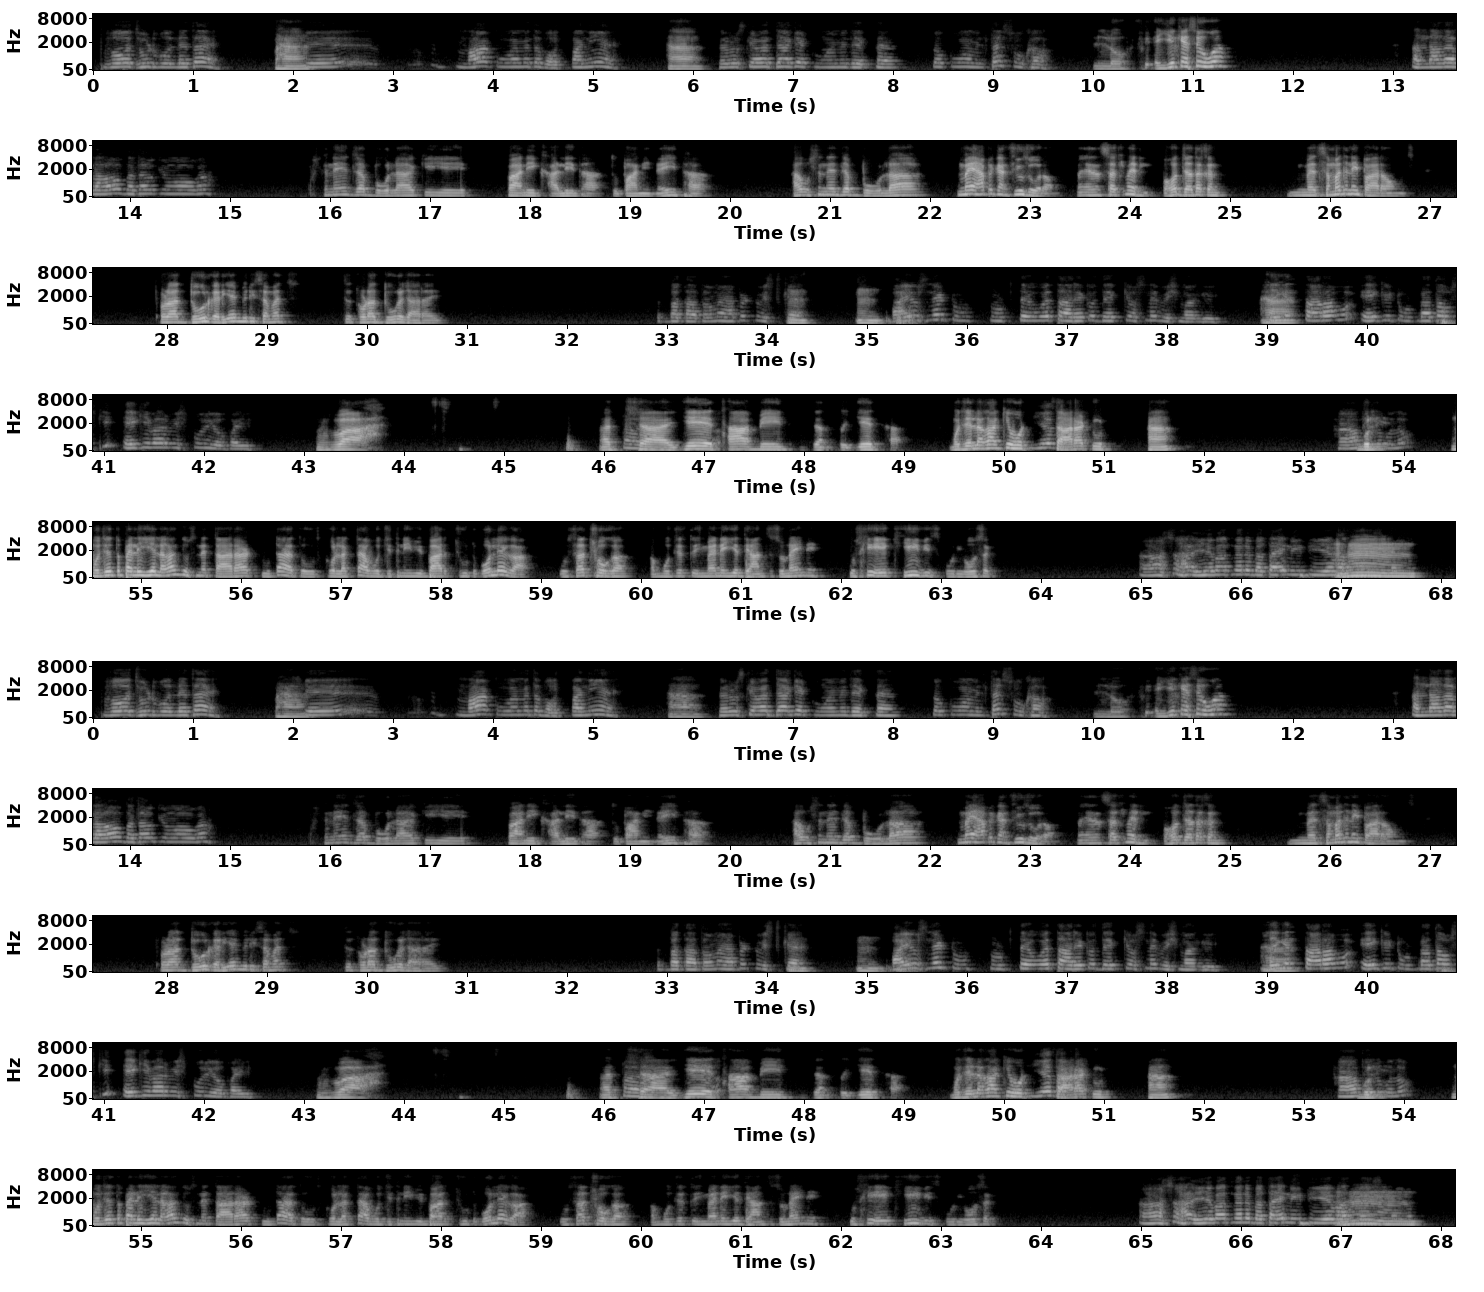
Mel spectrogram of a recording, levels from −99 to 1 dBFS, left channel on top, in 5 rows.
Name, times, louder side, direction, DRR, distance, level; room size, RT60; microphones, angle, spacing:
voice 1, 0.1-1.3 2.1-2.8 3.4-5.2 6.3-8.1 8.4-9.5 13.2-14.8 32.9-34.4 35.2-38.5 38.9-42.5 46.2-46.4 47.1-47.2 50.2-50.8 53.3-54.0 65.0-67.7, right 2 dB, 25° right, 0.5 m, -42 dB
voice 2, 1.8-2.2 5.8-6.1 10.0-10.3 10.6-11.3 15.9-17.4 17.8-19.8 20.6-21.9 22.3-24.9 25.6-26.7 27.9-29.2 29.8-30.7 34.2-34.4 34.9-35.2 38.9-39.3 43.1-43.8 46.0-47.8 48.1-49.0 49.5-50.2 50.5-51.0 51.4-51.7 53.5-53.8 54.5-58.8 59.2-61.8 62.1-63.5 66.9-67.7, left 6 dB, 80° left, 0.4 m, -33 dB
2.5 x 2.1 x 2.4 m
head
